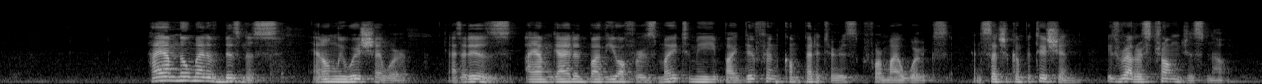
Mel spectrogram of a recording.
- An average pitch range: Yes, average, 3.9 semitones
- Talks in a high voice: No, low, 120 Hz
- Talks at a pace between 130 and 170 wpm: No, average, 180 wpm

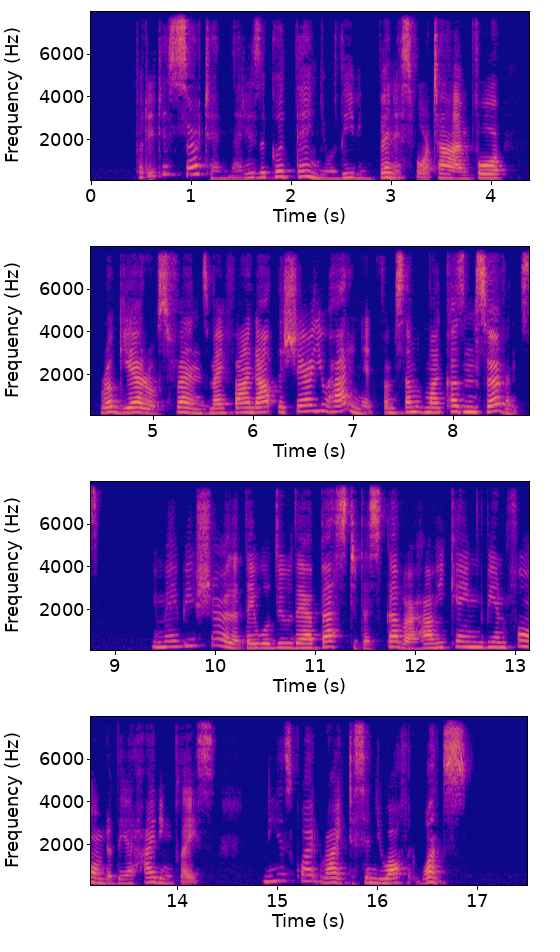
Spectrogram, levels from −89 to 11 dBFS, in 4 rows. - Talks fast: Yes, fast, 235 wpm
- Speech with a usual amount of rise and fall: Yes, average, 4.0 semitones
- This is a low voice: No, high, 225 Hz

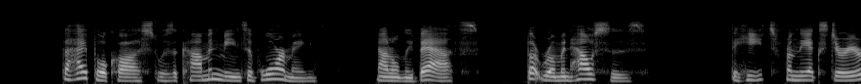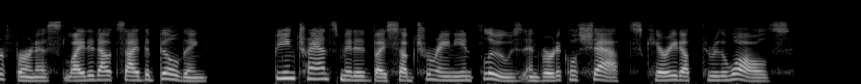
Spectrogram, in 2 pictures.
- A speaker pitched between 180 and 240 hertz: Yes, high, 190 Hz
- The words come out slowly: Yes, slow, 130 wpm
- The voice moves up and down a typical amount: Yes, average, 4.0 semitones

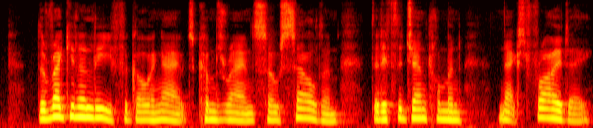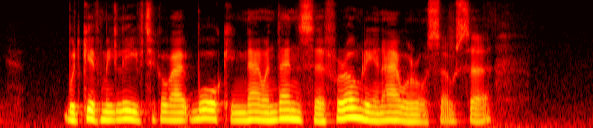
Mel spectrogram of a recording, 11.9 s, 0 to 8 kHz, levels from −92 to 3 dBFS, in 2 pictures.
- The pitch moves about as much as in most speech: Yes, average, 3.1 semitones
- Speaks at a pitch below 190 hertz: Yes, medium, 140 Hz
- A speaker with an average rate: Yes, average, 165 wpm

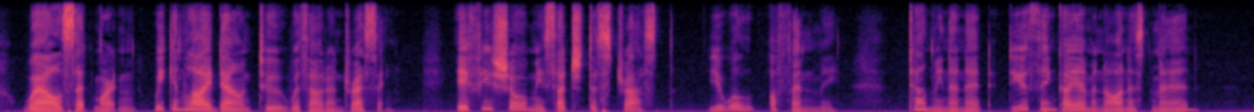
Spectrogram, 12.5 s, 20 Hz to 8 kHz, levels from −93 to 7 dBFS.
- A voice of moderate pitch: Yes, medium, 165 Hz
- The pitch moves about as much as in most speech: No, wide, 6.1 semitones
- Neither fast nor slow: Yes, average, 150 wpm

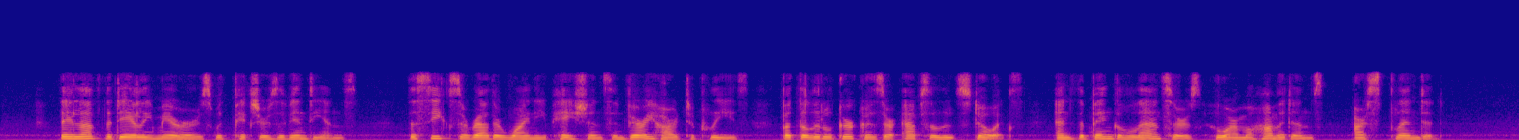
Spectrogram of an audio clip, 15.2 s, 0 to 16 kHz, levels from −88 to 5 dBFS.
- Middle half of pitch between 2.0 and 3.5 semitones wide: Yes, average, 2.9 semitones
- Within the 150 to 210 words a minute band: No, average, 140 wpm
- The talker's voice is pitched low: No, medium, 180 Hz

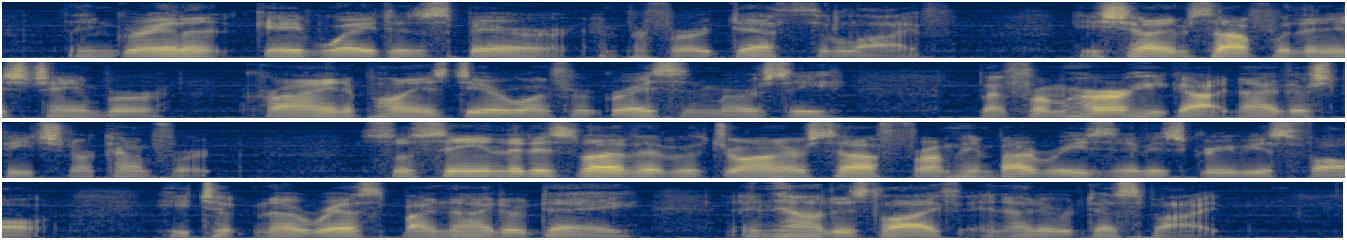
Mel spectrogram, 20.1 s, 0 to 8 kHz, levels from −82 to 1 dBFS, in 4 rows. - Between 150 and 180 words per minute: No, average, 195 wpm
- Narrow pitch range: Yes, narrow, 2.1 semitones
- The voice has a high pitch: No, low, 110 Hz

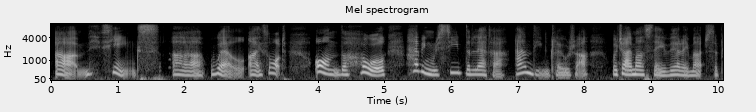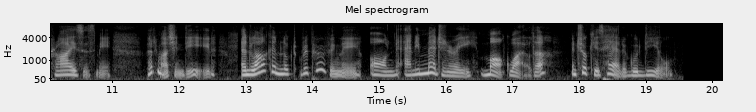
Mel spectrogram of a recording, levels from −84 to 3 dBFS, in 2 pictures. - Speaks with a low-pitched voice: No, high, 200 Hz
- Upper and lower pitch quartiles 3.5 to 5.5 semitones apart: Yes, average, 4.9 semitones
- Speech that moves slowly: Yes, slow, 130 wpm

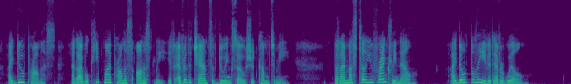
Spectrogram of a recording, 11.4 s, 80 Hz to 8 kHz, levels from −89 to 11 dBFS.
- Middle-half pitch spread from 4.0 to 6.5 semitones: Yes, average, 4.9 semitones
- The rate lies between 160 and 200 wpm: Yes, average, 185 wpm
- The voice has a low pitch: No, high, 205 Hz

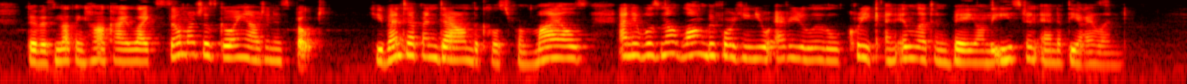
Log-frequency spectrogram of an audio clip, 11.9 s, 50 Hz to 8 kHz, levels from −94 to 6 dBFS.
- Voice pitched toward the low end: No, high, 220 Hz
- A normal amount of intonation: Yes, average, 4.2 semitones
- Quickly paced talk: Yes, fast, 225 wpm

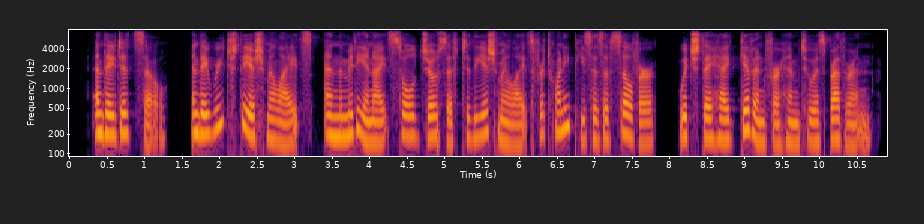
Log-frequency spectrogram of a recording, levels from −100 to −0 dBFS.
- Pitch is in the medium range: Yes, medium, 180 Hz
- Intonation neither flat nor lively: Yes, average, 4.1 semitones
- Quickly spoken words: No, average, 190 wpm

